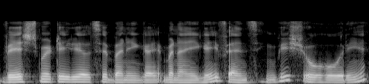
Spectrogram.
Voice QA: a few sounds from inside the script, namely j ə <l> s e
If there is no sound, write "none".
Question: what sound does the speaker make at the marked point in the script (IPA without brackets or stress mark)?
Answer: l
